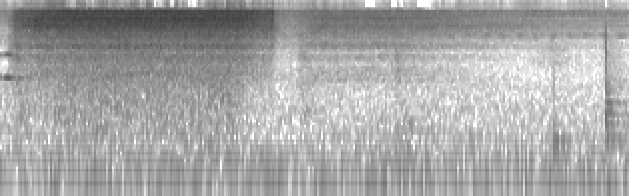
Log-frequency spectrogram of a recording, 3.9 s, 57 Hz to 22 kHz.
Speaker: And we lost a little bit of air, so I'm going to go ahead and add a little bit more air to put our 32 pounds or whatever your car calls for.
